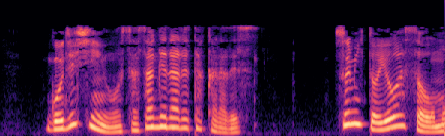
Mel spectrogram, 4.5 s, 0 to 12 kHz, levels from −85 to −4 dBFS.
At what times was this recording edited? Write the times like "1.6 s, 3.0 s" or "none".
3.2 s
